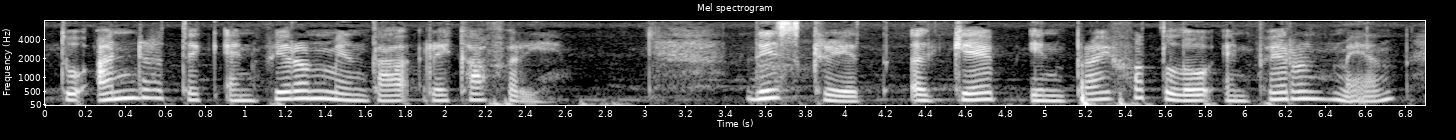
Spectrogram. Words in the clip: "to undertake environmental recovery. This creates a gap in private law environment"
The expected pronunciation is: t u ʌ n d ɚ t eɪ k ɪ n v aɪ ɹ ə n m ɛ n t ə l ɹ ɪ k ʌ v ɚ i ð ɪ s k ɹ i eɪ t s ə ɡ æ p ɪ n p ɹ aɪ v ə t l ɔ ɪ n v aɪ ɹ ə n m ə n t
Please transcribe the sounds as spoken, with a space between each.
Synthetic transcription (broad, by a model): t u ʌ n d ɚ t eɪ k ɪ n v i ɹ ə n m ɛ n t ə l ɹ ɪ k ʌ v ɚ i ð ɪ s k ɹ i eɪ t ə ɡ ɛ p ɪ n p ɹ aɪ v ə t l ɔ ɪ n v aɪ ɹ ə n m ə n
